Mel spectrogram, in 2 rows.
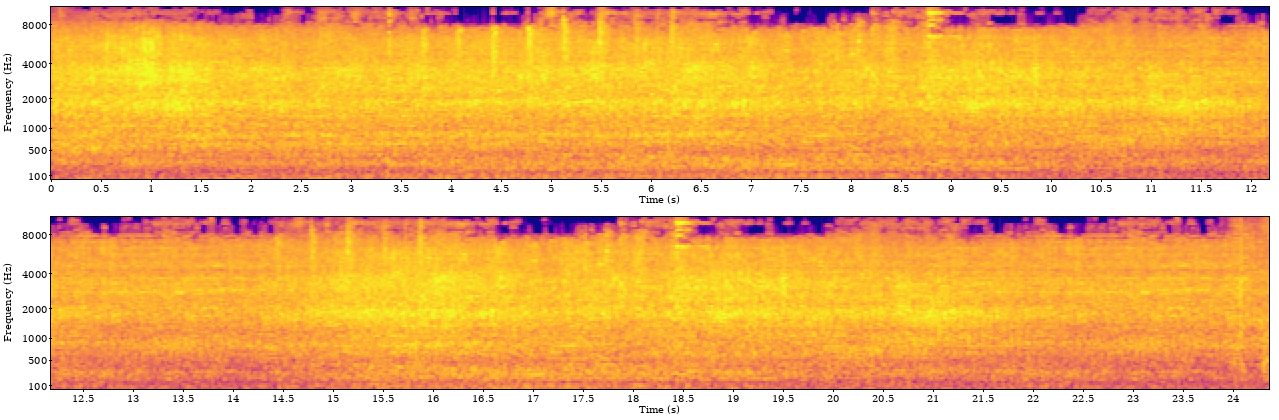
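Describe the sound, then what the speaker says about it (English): Long freight train on Donner Pass near Colfax, with an F7 and three GP9 helper locomotives working mid-train, roars steadily and loudly throughout, a dense continuous rumble of diesel engines and rolling cars. "Providing help mid-train is an F7 and 3 GP9s."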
